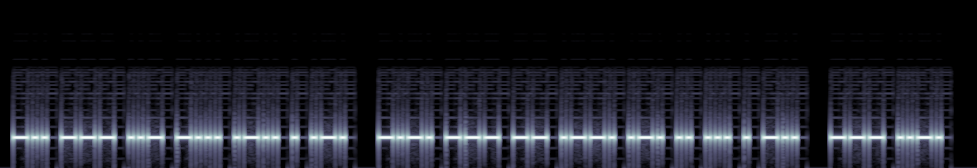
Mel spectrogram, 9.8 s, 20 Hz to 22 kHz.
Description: Morse code, heard as a keyed tone, about 25 wpm, 750 Hz. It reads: DOUBLER COMPRISED OF
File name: Archive / 25 WPM / 25WPM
